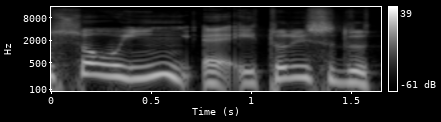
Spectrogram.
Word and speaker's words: Samhain: Os praticantes aqui no Brasil, os wicanos, falam Sowin. A pronúncia celta é Sowin, tá? O, o pessoal aqui no Brasil fala Samain,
